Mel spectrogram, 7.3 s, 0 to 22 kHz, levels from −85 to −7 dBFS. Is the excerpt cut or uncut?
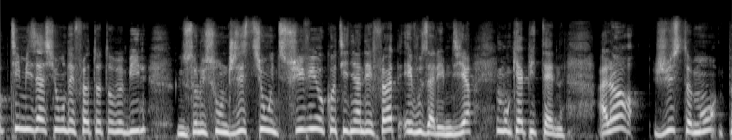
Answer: cut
